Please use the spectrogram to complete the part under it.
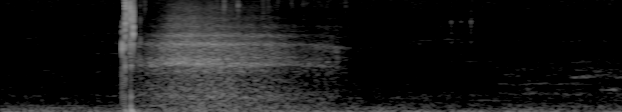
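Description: A single breath, one soft exhalation opening with a brief click and then fading into a long airy rush, very quiet and alone.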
